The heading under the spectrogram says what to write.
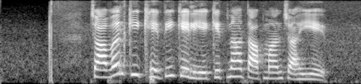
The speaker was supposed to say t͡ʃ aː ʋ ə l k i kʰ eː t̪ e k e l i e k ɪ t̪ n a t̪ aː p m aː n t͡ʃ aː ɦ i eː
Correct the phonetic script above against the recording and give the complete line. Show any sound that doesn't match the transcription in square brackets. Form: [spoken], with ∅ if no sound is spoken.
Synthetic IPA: t͡ʃ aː ʋ ə l k i kʰ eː t̪ [i] k e l i e k ɪ t̪ n a t̪ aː p m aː n t͡ʃ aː ɦ i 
